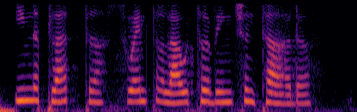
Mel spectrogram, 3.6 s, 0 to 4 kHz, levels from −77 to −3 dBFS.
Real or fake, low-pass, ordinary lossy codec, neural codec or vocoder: fake; 3.6 kHz; AAC, 16 kbps; codec, 16 kHz, 0.7 kbps, FocalCodec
